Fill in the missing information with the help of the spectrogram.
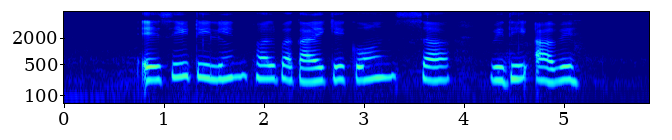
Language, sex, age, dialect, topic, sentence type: Chhattisgarhi, female, 31-35, Western/Budati/Khatahi, agriculture, question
